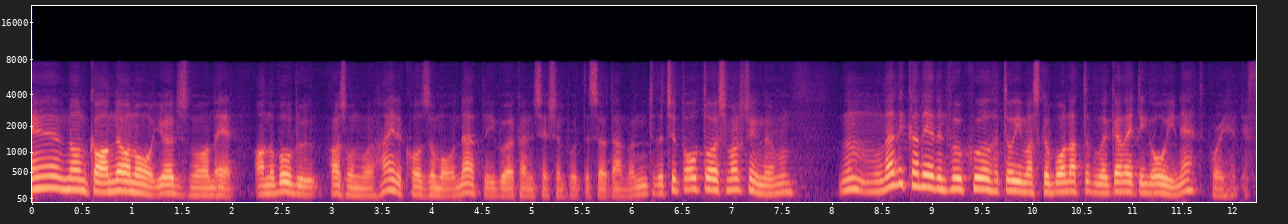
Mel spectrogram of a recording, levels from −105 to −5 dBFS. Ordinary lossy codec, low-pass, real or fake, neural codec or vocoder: none; none; fake; codec, 16 kHz, 0.2 kbps, FocalCodec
